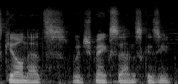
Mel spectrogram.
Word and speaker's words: gill nets: you remember her research gill nets that's right I pronounced it correctly this time I can you believe it for like a year I was proud to get Jill nets hey I got that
